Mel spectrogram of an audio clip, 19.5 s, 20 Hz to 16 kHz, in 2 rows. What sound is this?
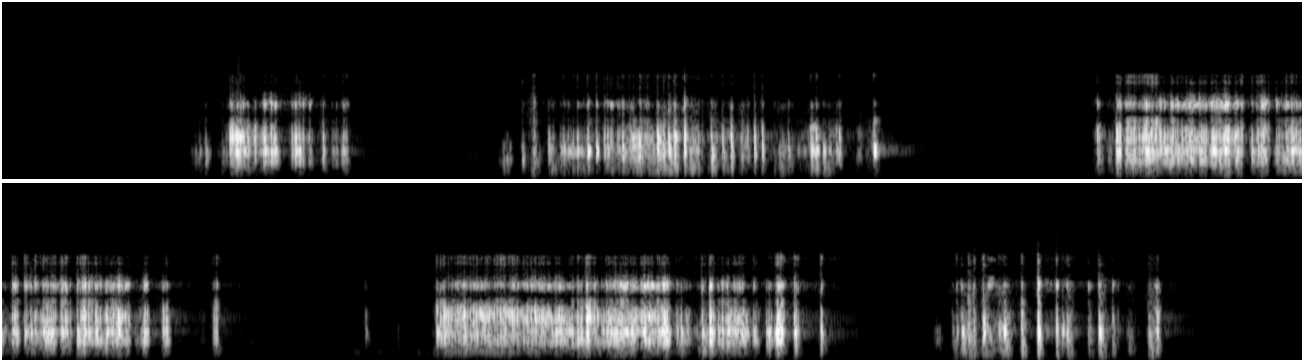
Slow wooden creaks x5
A recording of a frog noisemaker much like this one with the pitch lowered and some subtle reverb added.
Suitable for old houses or wooden ships creaking.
